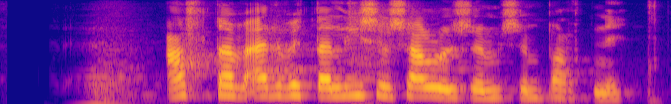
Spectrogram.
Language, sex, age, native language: Icelandic, female, 13, Icelandic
